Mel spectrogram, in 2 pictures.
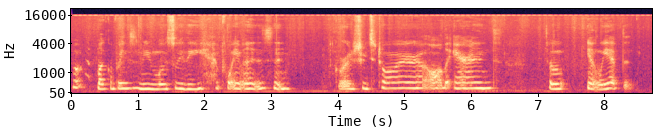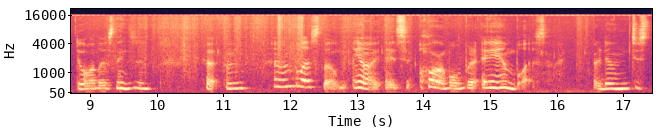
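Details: Hyperkinetic dysarthria in a 39-year-old woman with genetic Huntington's disease inherited from her father, tested positive 11 years ago; also clumsiness, memory loss, restlessness and difficulty formulating thoughts.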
